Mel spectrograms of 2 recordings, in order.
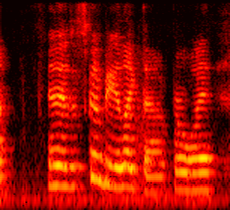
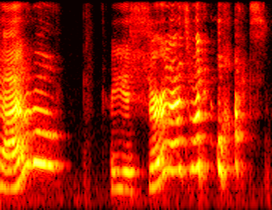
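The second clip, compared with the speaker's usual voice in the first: laughing through words; 13 semitones higher, 13 dB louder than usual. Retold or imitated. Retold doubt, laughing.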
